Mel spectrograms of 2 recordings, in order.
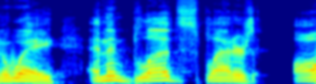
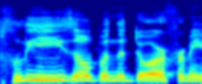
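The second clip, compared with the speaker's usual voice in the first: put-on high, tearful, sobbing, crying voice; 5 semitones higher than usual. Describing a movie trailer, acting out a man pleading: imitating crying plea.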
